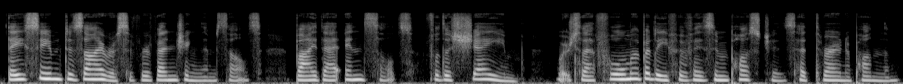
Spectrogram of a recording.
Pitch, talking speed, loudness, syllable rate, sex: 205 Hz, 155 wpm, -17 LUFS, 4.7 syllables/s, female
